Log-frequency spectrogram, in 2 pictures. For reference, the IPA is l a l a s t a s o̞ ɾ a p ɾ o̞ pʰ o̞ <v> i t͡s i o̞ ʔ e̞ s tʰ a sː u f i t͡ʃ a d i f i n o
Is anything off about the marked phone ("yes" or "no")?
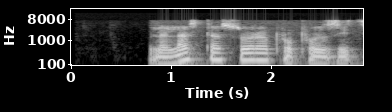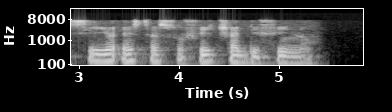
yes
